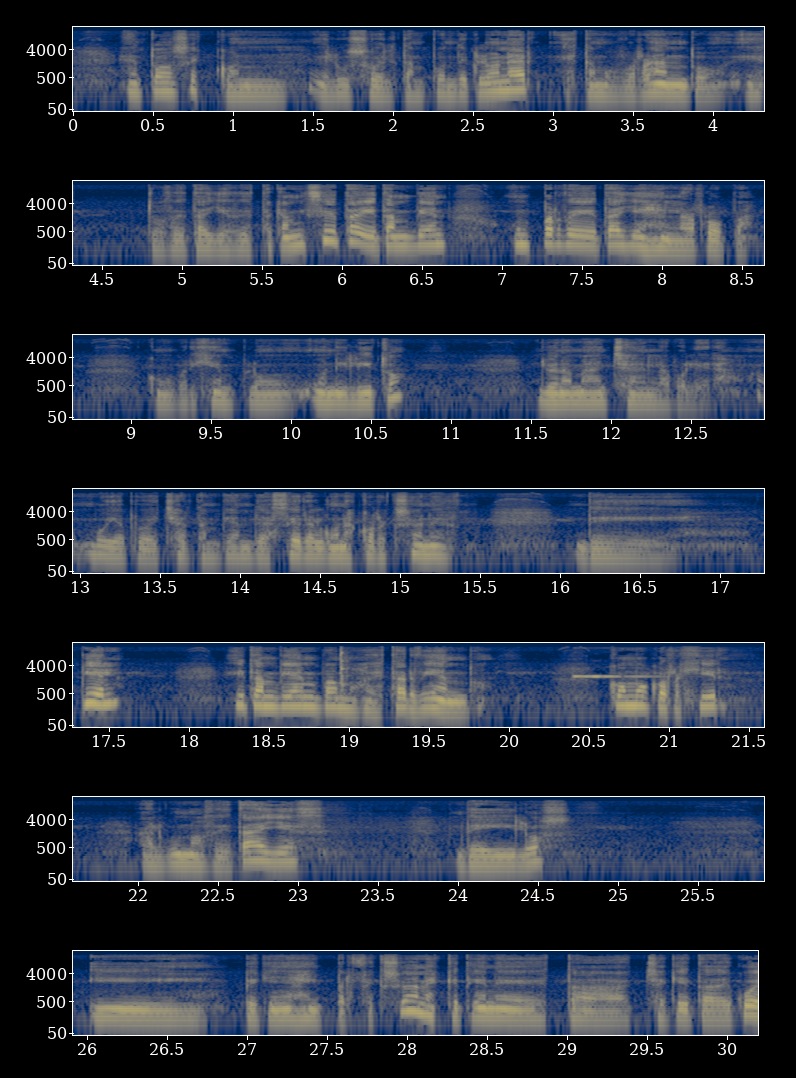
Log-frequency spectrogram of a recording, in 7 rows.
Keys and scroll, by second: 4.4 super+z.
